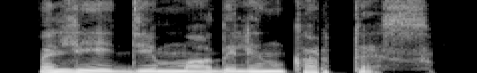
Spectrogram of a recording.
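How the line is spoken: Icy voice. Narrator (Russian): произнесла та ледяным голосом

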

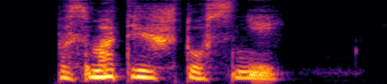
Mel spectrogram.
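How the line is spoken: Girl's mumble. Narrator (Russian): пробормотала девушка

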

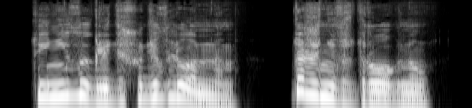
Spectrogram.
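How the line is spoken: Hurt sigh. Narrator (Russian): обиженно вздохнула Рокси

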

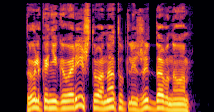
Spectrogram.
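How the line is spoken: Flat colorless voice. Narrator (Russian): каким-то бесцветным голосом сказал напарник

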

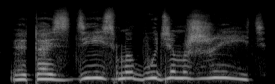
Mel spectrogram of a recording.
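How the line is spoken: Breathless exhale. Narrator (Russian): выдохнула Динара

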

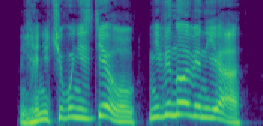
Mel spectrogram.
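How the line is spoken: Desperate shouting. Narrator (Russian): кричал блондин, пытаясь вырваться

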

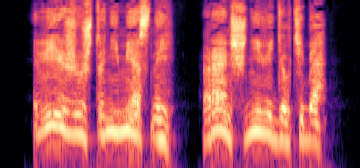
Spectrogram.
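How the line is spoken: Groaning mutter. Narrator (Russian): кряхтя пробормотал Бирюк

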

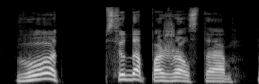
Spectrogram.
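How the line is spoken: Meaningful snort. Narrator (Russian): многозначительно хмыкнул провожатый

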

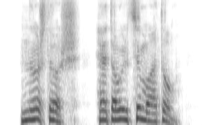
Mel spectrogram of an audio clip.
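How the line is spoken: Joyless snort. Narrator (Russian): невесело хмыкнул Эйнар

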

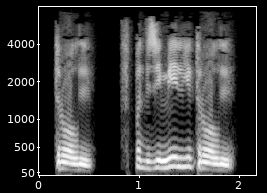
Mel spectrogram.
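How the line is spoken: Groaning. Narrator (Russian): Простонал

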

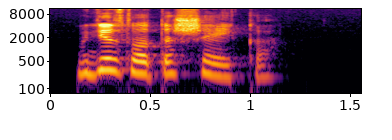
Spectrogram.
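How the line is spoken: Rough, sharp question. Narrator (Russian): спросил он, и вопрос его прозвучал неожиданно грубо и резко

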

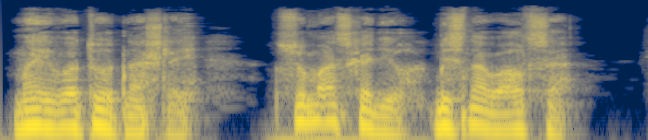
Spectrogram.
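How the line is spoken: Whisper. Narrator (Russian): шепнул Леха

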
